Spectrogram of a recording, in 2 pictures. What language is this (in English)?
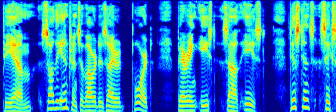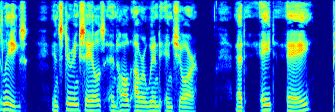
English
